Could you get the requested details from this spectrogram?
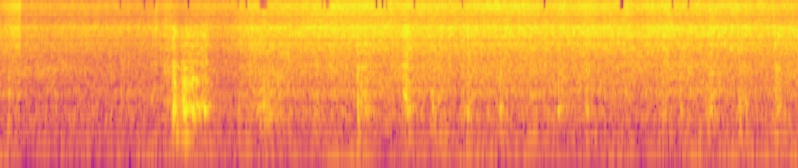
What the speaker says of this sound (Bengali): কিছুক্ষণ এভাবে মশলার সাথে চালটাকেও কষিয়ে নিচ্ছি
